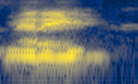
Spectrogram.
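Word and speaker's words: minié ball: But nonetheless, these heavy lead bullets that are conical, a French guy invented it, mini ball, how they pronounce it, mini.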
